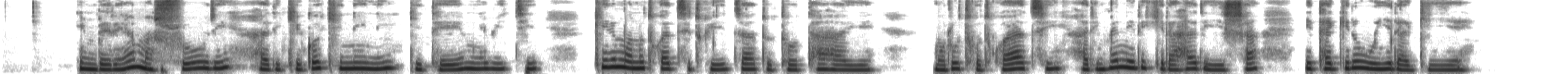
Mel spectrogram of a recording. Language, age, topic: Rundi, 25-35, education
